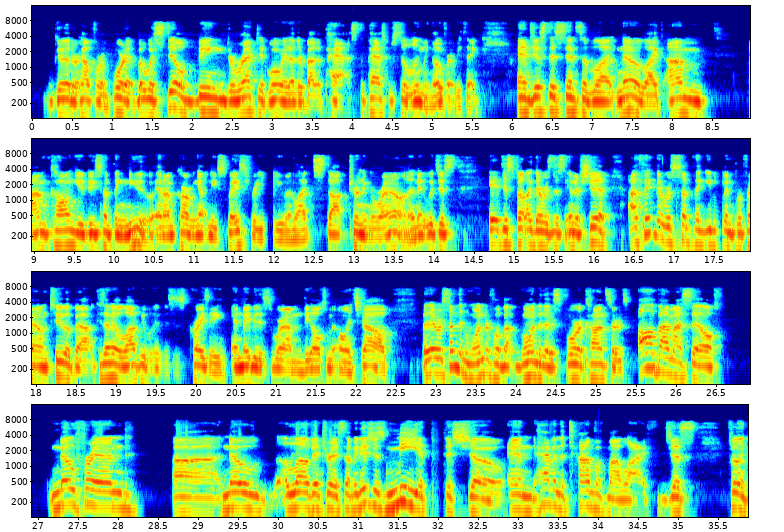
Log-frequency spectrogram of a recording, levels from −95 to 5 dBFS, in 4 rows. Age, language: 30-49, English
